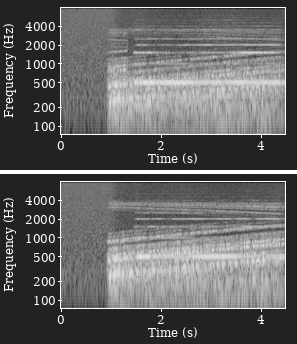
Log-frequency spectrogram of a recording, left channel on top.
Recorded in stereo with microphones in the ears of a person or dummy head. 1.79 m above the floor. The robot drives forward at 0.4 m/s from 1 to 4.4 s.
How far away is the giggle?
No giggle in this recording.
